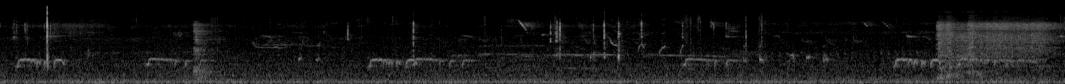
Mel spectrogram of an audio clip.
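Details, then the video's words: Local hen zebra dove summoning its mate with repeated rippling, trilled coos spaced every couple of seconds. Scattered clicks and sharp ticks sound between phrases, and a burst of broadband noise comes near the end. "suara perkutut betina lokal manggung panggil pasangannya"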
